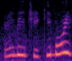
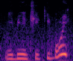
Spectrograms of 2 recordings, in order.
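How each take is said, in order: First: Much higher, playful cooing at the dog; high teasing pet talk. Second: Said in the usual way. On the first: Real, not acted. Owner teasing her cheeky dog, high playful baby talk.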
